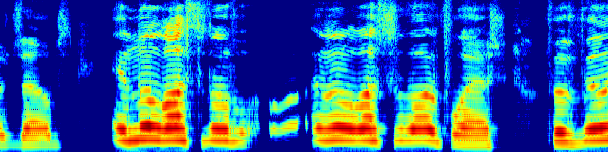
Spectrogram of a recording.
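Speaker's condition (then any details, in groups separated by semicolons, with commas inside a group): Cerebral palsy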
